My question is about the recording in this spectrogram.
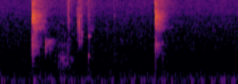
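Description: Near silence with two faint sharp clicks about a second and a quarter apart, and a few fainter ticks between them.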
